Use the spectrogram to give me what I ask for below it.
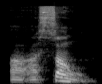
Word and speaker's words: Samhain: All right, Halloween has its roots in the ancient Celtic festival of Samhain, right, is how it's pronounced, which marked the end of summer and the harvest and the beginning of winter.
